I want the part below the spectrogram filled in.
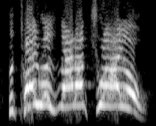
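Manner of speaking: high, loud shouted preaching; fiery shout. Real, not acted. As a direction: cry out The Torah is not on trial. Preacher's climax declaration.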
